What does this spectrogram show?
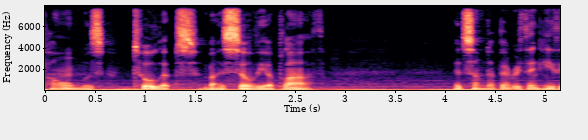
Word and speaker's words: Plath: i say plath right is it plot plot it's plot you said it wrong you said the thing wrong plath it is plath eat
